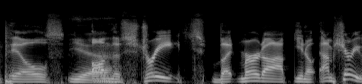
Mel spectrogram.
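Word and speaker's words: Murdaugh: mess How do you pronounce how do you pronounce their last names? Murdo.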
